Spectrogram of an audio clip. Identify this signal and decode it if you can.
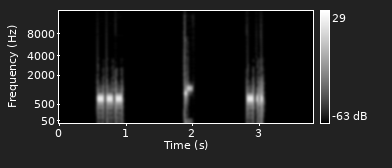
Morse code, heard as a keyed tone, about 36 wpm, 700 Hz. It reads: O D
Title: Single Letters 35wpm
